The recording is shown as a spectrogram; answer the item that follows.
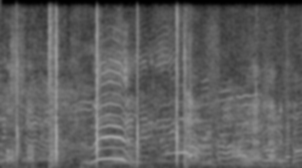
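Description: Sideline voices shouting and calling out during a soccer game, with five sharp snaps in the first two and a half seconds, about half a second apart.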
